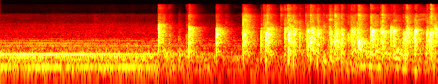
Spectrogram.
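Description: The last acoustic guitar chord rings and fades, then a small audience starts clapping about one and a half seconds in: a few separate claps at first, quickly filling into steady applause.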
